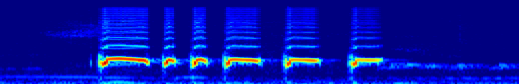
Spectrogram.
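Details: Local zebra dove used as a lure bird giving a brief burst of seven cooing notes, two quick staccato beats followed by longer rounded ones, ending with a faint trailing tone in a quiet setting.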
